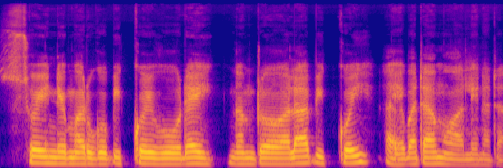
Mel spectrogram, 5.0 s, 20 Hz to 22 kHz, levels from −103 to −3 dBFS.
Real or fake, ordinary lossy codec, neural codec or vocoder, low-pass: real; none; none; 19.8 kHz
